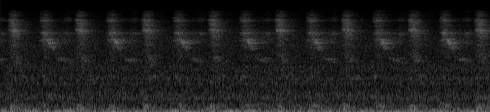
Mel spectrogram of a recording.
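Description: A rhythmic, hissing chirp repeating about twice a second over a deep, steady rumble: MRI scanner sequence noise, normal during scanning.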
